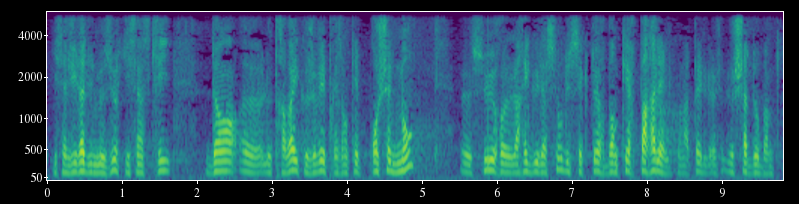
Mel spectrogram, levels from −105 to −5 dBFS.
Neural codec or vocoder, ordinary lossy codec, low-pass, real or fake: none; none; 5.4 kHz; real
